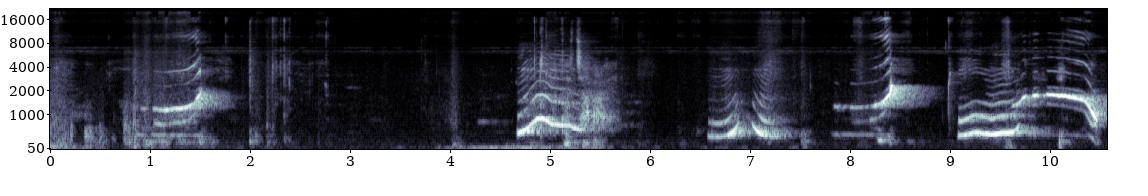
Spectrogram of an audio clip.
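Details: Pet parrot talking, saying good morning indoors; clear speech-like phrases and whistled rising notes in separate bursts with short silences between, quiet room.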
